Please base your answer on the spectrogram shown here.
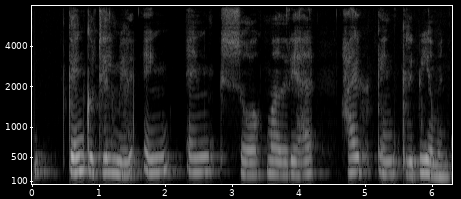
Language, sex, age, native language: Icelandic, female, 11, Icelandic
